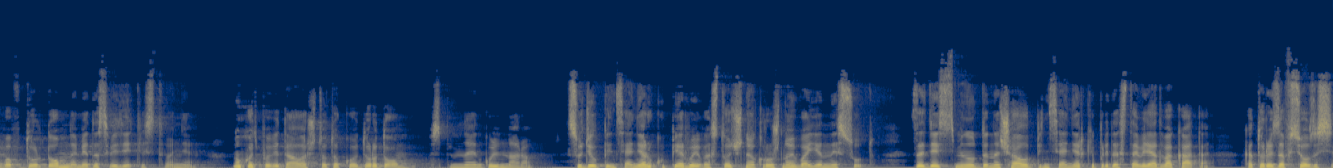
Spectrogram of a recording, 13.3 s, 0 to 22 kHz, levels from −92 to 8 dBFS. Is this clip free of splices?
yes; 0 cuts

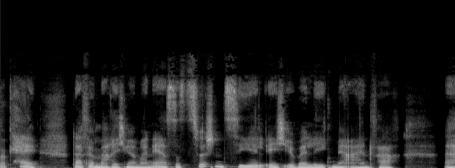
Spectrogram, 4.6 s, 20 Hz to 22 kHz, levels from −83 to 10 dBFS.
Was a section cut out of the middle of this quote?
no; 0 cuts

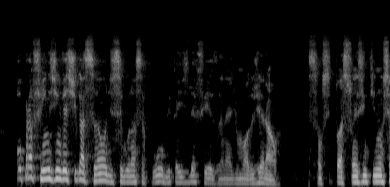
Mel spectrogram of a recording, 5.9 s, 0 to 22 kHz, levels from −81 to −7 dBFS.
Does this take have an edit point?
no; 0 cuts

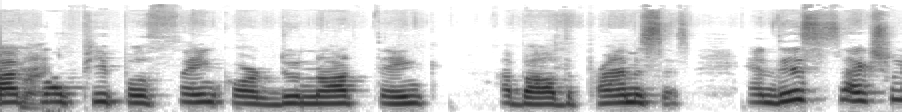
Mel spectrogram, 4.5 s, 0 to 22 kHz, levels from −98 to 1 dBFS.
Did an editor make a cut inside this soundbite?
no; 0 cuts

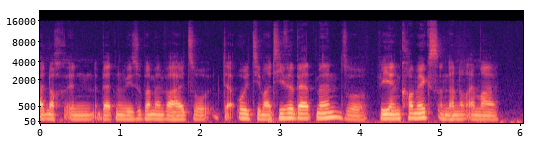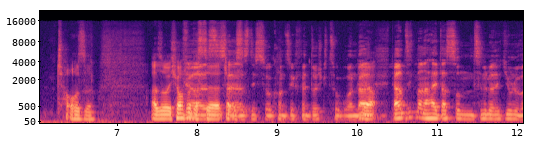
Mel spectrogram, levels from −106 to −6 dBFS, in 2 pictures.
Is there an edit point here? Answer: no; 0 cuts

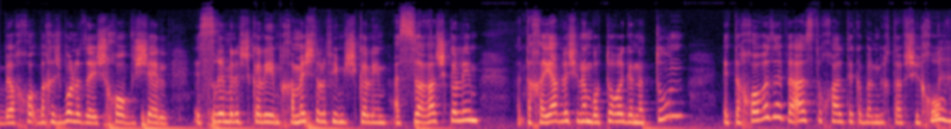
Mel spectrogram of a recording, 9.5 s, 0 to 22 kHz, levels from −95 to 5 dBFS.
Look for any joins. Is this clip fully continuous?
yes; 0 cuts

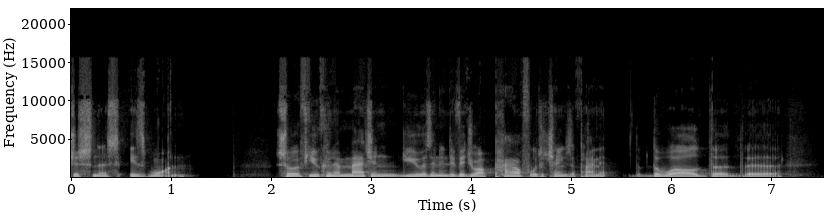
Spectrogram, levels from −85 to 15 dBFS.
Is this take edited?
no; 0 cuts

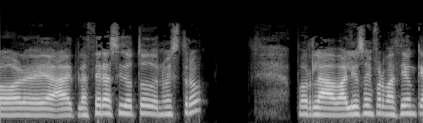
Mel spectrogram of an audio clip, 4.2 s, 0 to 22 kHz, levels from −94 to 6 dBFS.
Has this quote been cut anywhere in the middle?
no; 0 cuts

